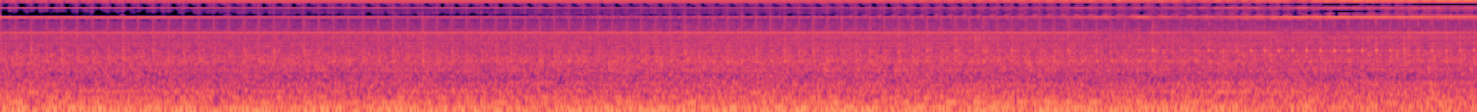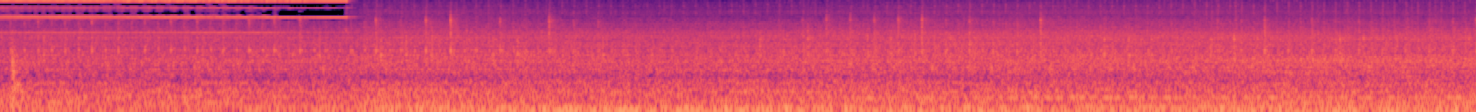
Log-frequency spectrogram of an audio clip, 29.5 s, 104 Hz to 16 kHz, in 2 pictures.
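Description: Homemade magnet-linkage machine driven by a 24 V DC electric motor, running with a low hum and a steady high-pitched whine. The sound grows louder until about two-thirds of the way through, when the whine cuts off suddenly and the level drops. After that only quieter running with fast light ticking is left.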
